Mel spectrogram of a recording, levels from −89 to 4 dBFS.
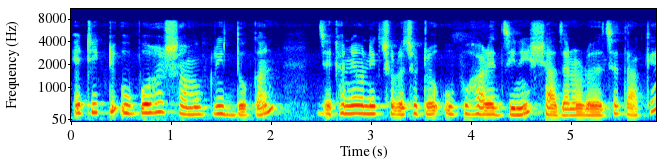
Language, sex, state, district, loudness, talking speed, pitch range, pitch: Bengali, female, West Bengal, Jalpaiguri, -16 LUFS, 145 wpm, 195-245 Hz, 230 Hz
